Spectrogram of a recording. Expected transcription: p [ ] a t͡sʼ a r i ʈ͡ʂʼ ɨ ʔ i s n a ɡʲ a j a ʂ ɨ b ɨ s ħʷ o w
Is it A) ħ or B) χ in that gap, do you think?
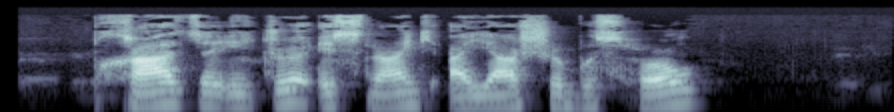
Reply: B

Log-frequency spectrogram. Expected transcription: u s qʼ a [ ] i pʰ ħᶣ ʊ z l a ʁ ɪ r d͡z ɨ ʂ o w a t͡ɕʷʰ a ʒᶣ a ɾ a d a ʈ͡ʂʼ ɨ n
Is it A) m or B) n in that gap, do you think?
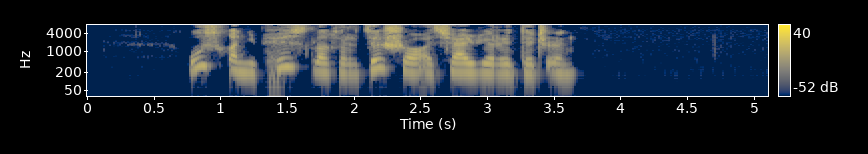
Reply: B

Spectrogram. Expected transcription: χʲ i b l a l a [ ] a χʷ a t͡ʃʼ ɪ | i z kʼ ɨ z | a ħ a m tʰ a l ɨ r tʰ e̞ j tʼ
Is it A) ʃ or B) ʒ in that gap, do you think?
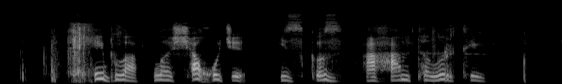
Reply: A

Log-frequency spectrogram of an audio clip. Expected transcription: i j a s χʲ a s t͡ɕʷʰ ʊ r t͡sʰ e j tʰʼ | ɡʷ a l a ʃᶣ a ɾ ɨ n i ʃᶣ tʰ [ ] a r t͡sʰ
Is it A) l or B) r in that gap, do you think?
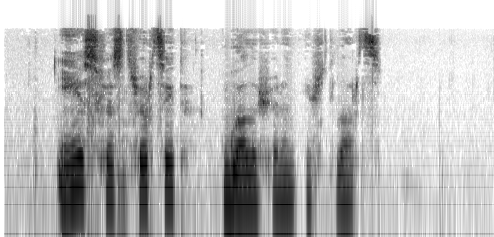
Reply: A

